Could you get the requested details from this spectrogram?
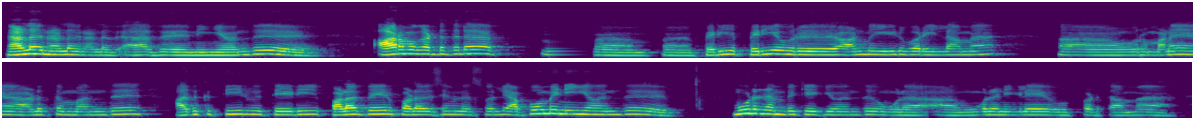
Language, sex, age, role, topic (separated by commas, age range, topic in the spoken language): Tamil, male, 35-39, host, எந்த இடம் உங்களுக்கு ஆன்மீக அமைதியை அளித்தது?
